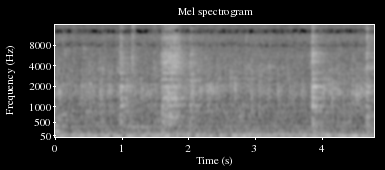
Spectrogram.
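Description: Rice fries in a pan with a steady, soft sizzling hiss, interrupted now and then by brief stirring scrapes of a utensil in the pan.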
